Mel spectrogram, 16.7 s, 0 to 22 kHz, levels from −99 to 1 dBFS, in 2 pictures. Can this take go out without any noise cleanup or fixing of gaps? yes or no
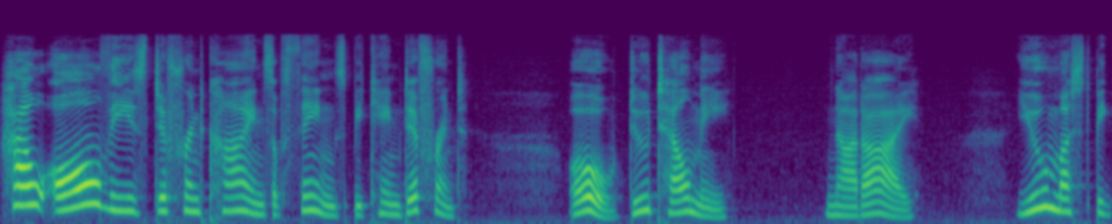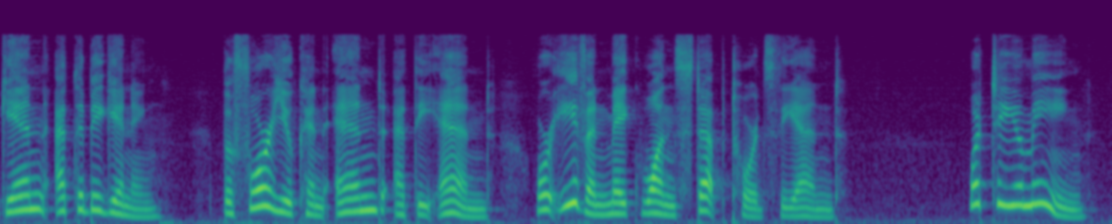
yes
